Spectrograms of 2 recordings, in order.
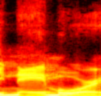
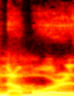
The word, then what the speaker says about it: Namor: So my enemies call me Namor, and he pronounced it very, very anglicized then. But Namor is all out, like, you know, Talokan says his name.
